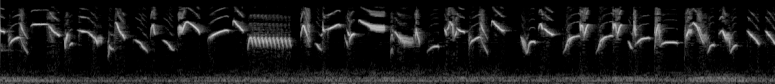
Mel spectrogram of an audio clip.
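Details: Energetic song of a blackthroat that spreads its wings as it sings: fast, varied, high-pitched slurred whistles pour out continuously, with one harsh buzzing trill lasting about half a second partway through.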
